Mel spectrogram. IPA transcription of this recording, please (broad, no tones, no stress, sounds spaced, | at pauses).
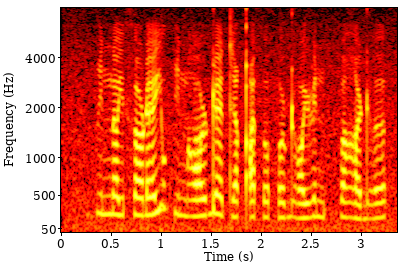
p i n ɐ j θ ɔ ɽ ɛ j o k i n ʁ ɔ ɹ ɖ ɛ t i qʼ ɐ θ o h o ɖʱ ɔ j ɭ i n pː ə ʁ ə ɖʱ ə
